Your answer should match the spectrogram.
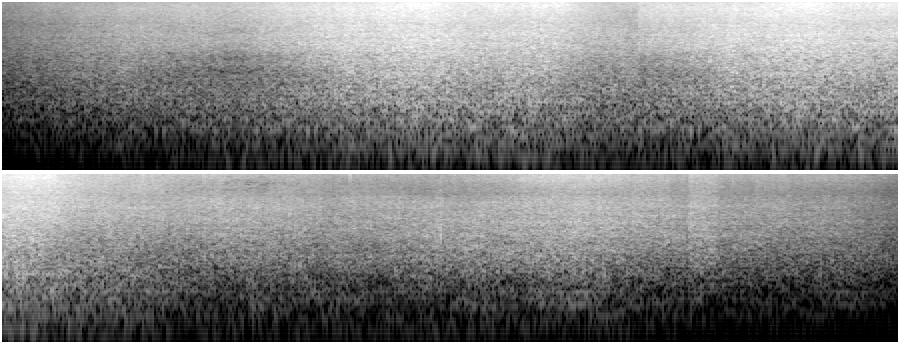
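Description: Waves wash steadily onto a sandy shore in slow, broad surges that swell and recede, a continuous hiss of surf with no voices.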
